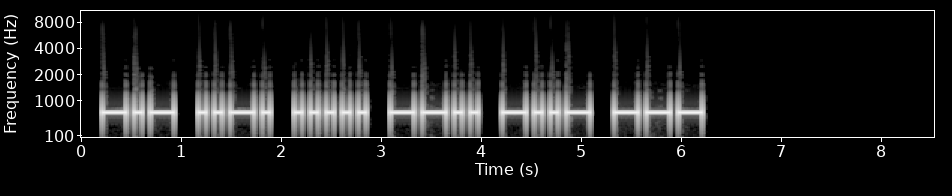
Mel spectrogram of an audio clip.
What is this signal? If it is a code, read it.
Morse code, heard as a keyed tone, about 15 wpm, 700 Hz. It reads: KF5ZXO
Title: USA Call Signs - 6 Characters - Repeated 3x - 15wpm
